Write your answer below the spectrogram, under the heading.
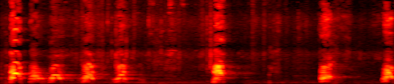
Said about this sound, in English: Hey, puppies. These are new neighbor dogs that just moved in.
